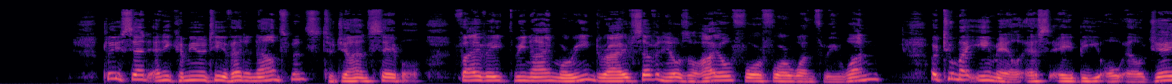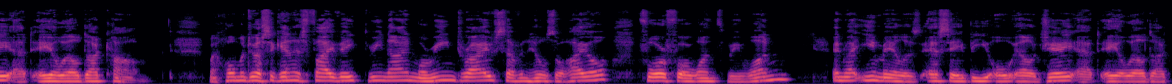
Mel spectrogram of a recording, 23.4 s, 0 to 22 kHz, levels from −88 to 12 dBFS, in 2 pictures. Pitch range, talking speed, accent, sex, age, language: 145-190 Hz, 105 wpm, American, male, 60-79, English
